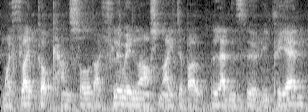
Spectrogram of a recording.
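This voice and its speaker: Speaking fairly quickly with fairly even intonation, a Scottish man at medium pitch gives a casual, self-deprecating talk at a conference. Fillers crowd his jet-lagged delivery. Faint noise and echo fill the large conference room.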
